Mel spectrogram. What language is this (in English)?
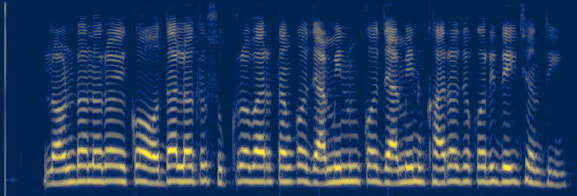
Odia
